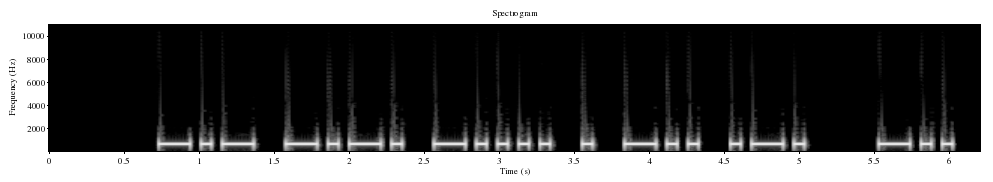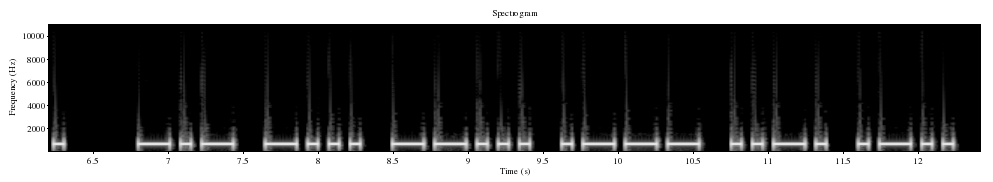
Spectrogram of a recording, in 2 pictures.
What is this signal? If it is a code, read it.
Morse code, heard as a keyed tone, about 17 wpm, 700 Hz. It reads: KC6EDR DE KB7JFL
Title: USA Callsign DE Callsign 17wpm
